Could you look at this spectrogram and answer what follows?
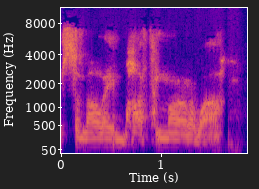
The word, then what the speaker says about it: Bhatmarwa: She's a PhD psychologist named Sonali Bhatmarwa. Her emphasis is in neuropsychology. – Good pronunciation, by the way, on that aspirated B at the beginning of her name. That's a difficult sound for Americans.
